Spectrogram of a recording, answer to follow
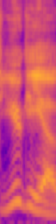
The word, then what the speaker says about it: Yu-Gi-Oh: uh that is pretty cool yu-gi-oh so it's pronounced yu-gi-oh yu-gi-oh cards yu-gi-oh cards very very cool got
